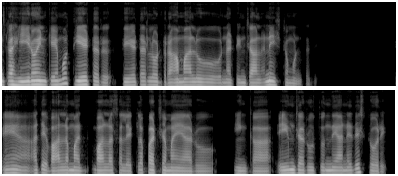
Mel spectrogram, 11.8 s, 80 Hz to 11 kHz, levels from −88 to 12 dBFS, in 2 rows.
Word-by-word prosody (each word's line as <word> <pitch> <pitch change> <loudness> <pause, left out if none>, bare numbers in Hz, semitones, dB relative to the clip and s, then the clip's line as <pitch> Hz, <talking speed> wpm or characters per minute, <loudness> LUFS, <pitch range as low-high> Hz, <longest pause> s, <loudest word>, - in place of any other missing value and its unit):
ఇంకా 145 +1 +3
హీరోయిన్‌కేమో 145 +4 +6
థియేటర్, 145 -4 +3 0.3
థియేటర్‌లో 135 +2 -1
డ్రామాలు 125 +2 +1 0.4
నటించాలని 115 +4 0
ఇష్టం 115 -5 -10
ఉంటది. 90 - -18 1.3
ఇయ 135 +1 +2 0.3
అదే 130 0 -1
వాళ్ళ 115 +2 +1
మధ్ 115 -1 0 0.2
వాళ్ళు 115 0 +2
అసలెట్లా 120 +1 -5
పరిచయమయ్యారు? 110 -4 0 0.5
ఇంకా 105 -1 -5 0.4
ఏం 125 - +3
జరుగుతుంది 120 0 -2
అనేదే 120 +7 -2
స్టోరీ. 110 - -5
120 Hz, 100 wpm, -23 LUFS, 115-135 Hz, 1.3 s, హీరోయిన్‌కేమో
